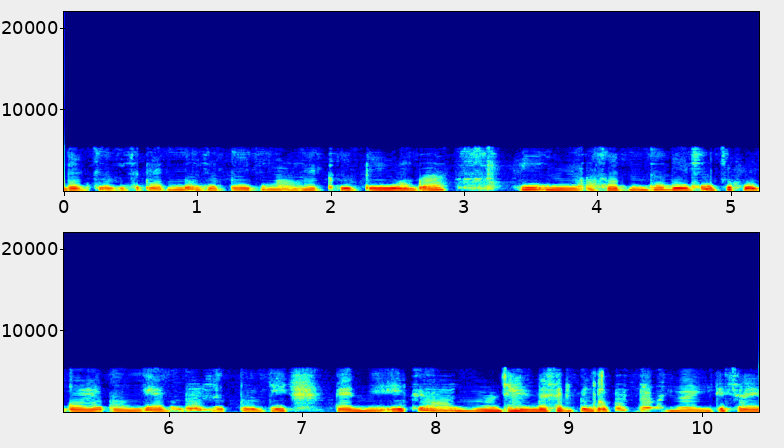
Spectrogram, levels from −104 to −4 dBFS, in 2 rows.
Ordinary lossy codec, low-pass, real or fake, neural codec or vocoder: none; 5.4 kHz; fake; codec, 44.1 kHz, 1.7 kbps, Pupu-Codec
